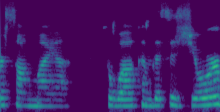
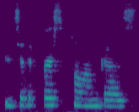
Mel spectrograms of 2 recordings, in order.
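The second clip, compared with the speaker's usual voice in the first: usual speaking voice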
